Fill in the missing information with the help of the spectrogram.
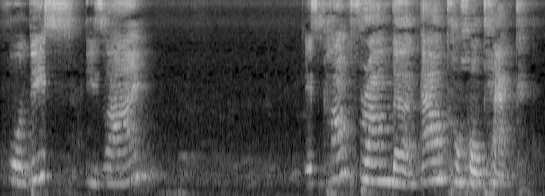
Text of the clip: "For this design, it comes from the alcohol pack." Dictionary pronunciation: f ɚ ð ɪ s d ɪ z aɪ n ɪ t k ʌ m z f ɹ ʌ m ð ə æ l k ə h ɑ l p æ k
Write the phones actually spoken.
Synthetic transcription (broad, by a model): f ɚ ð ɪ s d ɪ z aɪ n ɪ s k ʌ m f ɹ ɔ m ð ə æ l k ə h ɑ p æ k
